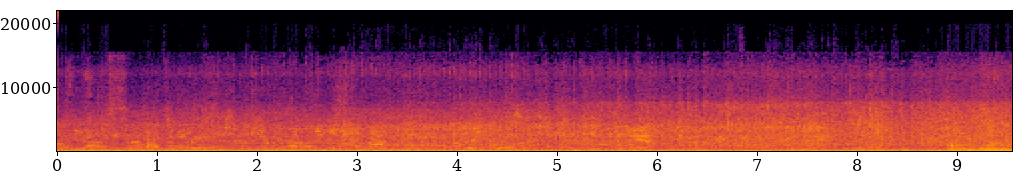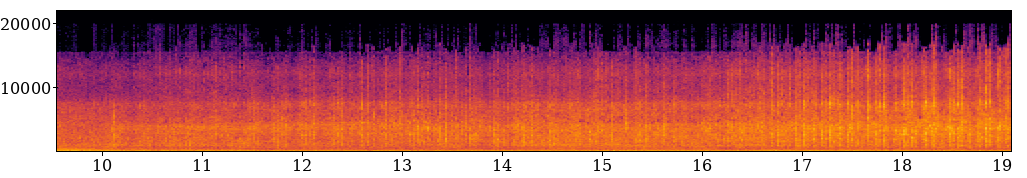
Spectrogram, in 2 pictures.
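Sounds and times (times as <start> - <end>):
motorcycle engines idling: 0.0 - 19.0
motorcycle engine revving: 6.8 - 19.0.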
